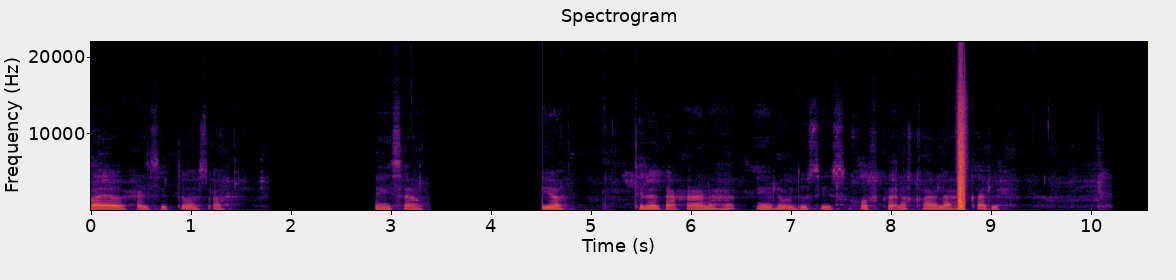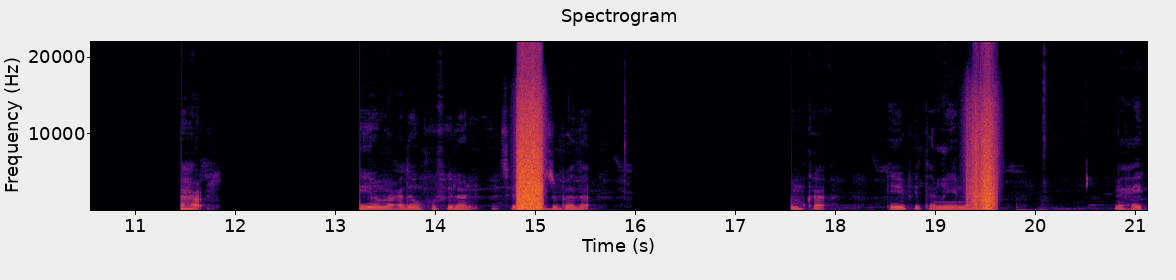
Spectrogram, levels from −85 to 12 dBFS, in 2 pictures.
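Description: Speech restarts abruptly at 2.25 s and 3.9 s, with about 0.6 s of each phrase's opening missing. This is a clipped start after a pause. After silences of roughly half a second, the output device has gone idle, and it swallows the first sounds while it wakes. A brief swish of static at 8.63 to 8.77 s, just before "ka hela", is a wireless microphone noise hit. The FM radio link fades through cancelling reflections, and receiver noise surges up. More clipped starts follow at 10.82 s and 12.6 s, the latter cutting into "macdan ku filan", each losing about 0.64 s. After "macdan ku filan", a longer static burst runs from 14.73 to 15.16 s. The final clipped start comes at 16.94 s, after a pause of about 1 s, and the last noise hit covers 19.22 to 19.69 s.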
